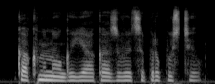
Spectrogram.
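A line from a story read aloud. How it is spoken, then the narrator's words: Muttering. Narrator (Russian): пробормотал он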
